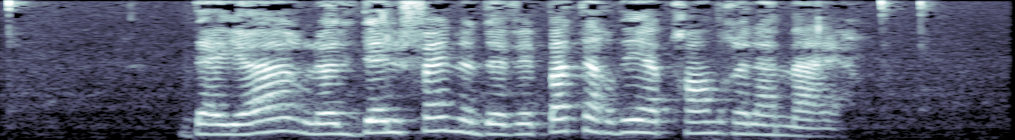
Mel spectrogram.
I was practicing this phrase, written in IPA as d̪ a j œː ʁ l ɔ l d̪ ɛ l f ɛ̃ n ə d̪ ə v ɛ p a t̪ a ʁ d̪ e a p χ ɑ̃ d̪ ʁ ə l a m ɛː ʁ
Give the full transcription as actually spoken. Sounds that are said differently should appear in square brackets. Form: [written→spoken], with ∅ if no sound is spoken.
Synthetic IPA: d̪ a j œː ʁ l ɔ l d̪ ɛ l f ɛ̃ n ə d̪ ə v ɛ p a t̪ a ʁ d̪ e a p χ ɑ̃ d̪ ʁ ə l a m ɛː ʁ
